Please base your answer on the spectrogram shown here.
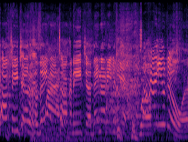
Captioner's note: chuckles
